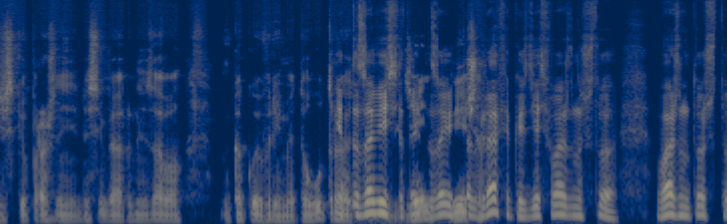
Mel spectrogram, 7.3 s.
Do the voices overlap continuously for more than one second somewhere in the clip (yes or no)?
yes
